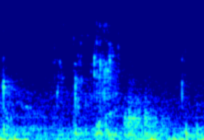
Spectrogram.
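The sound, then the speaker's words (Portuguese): A small sip of a drink gives soft, wet slurping and swallowing noises. They are faint and close, with light liquid squishes spread across two seconds and no voice. “Deixa eu dar um golinho.”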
